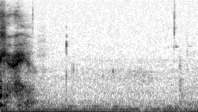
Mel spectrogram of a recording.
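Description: Near silence: a softly spoken 'okay' at the very start, then only a faint steady low hum.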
